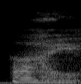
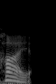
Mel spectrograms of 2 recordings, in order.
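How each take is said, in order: First: The voice sounds audibly distorted and eerie. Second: The voice sounds plain and undistorted. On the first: The frightening effect is active. "it'll sound like" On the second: The effect is not active. "where normally you'd be like"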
